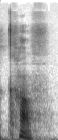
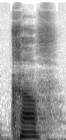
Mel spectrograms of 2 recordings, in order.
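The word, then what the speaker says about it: כ: Next example is cuff. When cuff has a dot, it's pronounced like a normal K. It's K sound as in the word king. But when cuff has no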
